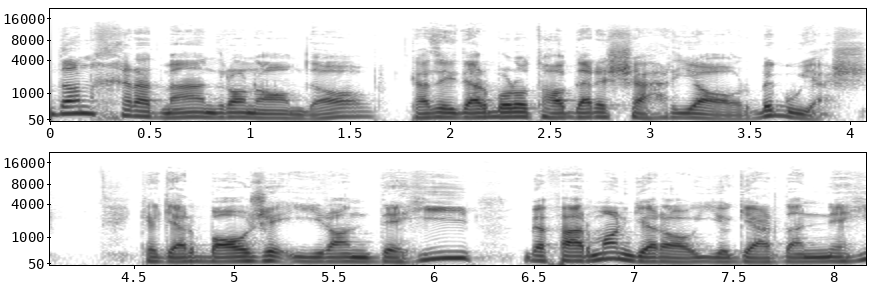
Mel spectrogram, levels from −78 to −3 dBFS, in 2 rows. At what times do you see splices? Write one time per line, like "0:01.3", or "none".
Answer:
0:01.7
